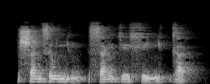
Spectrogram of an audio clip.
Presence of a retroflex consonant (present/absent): present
